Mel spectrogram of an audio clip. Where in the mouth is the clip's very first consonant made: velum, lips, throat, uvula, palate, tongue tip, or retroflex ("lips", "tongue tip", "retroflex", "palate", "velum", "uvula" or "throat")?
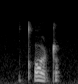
tongue tip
